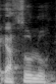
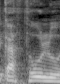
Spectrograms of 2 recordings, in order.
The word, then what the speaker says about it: Cthulhu: No se dice Cthulhu, es Chullu. O sea, a ver si empezamos a hablar con... Está pensado para que ninguna garganta humana pueda pronunciarlo, con lo cual yo creo que debemos aceptar cualquier aproximación.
